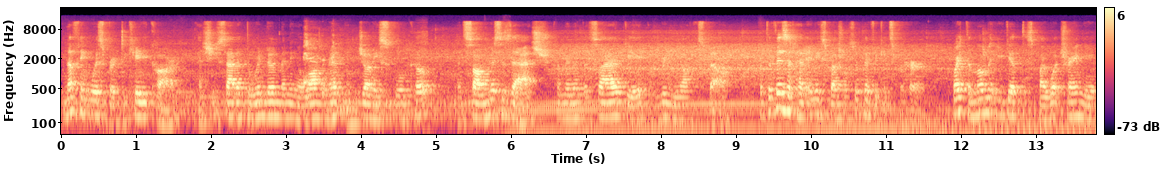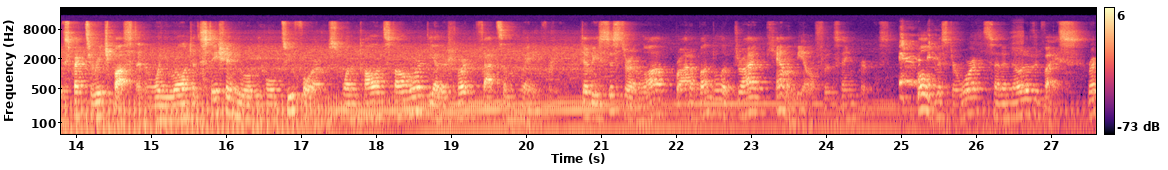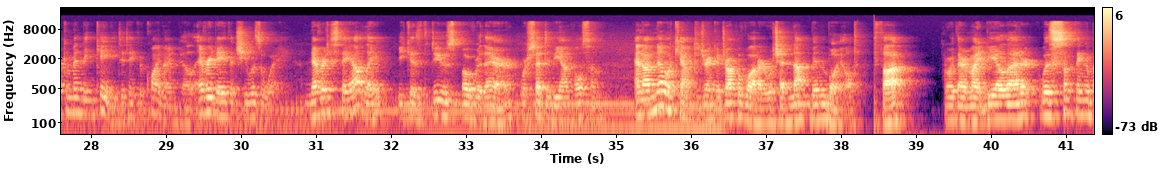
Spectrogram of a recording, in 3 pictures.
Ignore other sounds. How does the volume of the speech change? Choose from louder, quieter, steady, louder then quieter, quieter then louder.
quieter then louder.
